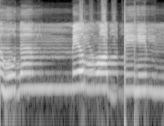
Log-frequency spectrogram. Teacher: ھدی من ربہم میں دال پر 2 زبر کی تنوین، تنوین کے بعد حروف یرملون میں سے میم ہے، تو یہاں پر ادغام مع الغنہ کا قاعدہ ہوگا، یعنی تنوین میں ہم غنہ کر کے پڑھیں گے۔ من ربہم میں نون ساکن کے بعد حروف یرملون میں سے را ہے، تو یہاں پر ادغام بلا غنہ کا قاعدہ ہوگا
